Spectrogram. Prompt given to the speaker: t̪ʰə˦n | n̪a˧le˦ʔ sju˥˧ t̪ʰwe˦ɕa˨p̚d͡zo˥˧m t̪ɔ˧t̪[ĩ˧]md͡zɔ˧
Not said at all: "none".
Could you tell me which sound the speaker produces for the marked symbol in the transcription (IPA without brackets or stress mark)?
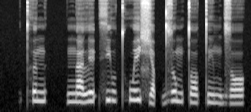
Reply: ĩ˧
